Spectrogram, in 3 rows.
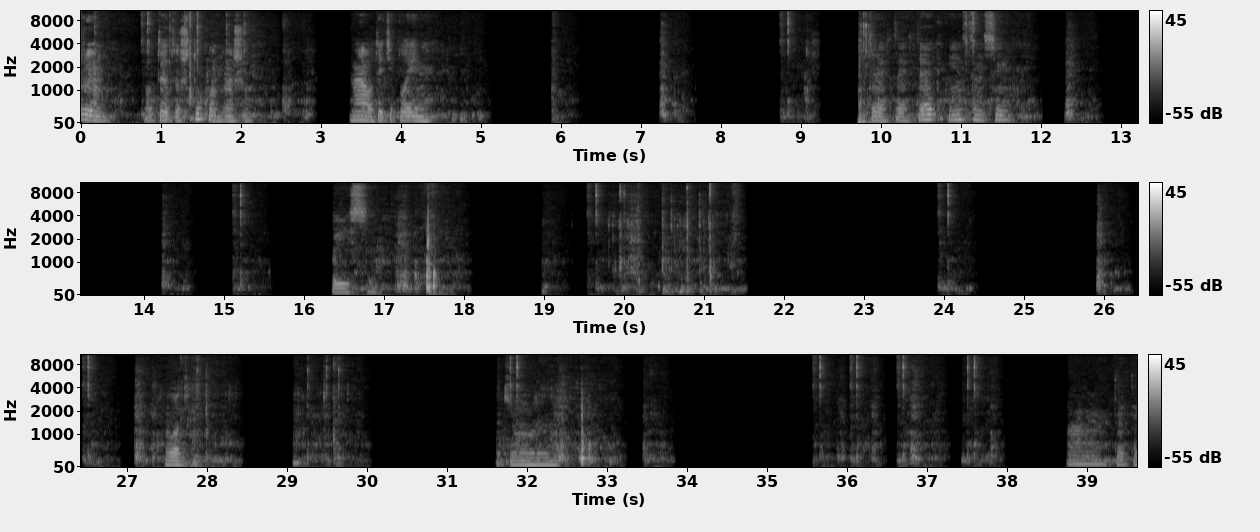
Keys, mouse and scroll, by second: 0.7 click, 1.1 shift+middle drag, 1.4-1.8 scroll up 3, 1.8 middle click, 2.5-5.6 scroll down 1, 8.7 click, 11.0-14.0 drag, 15.1 click, 19.5 shift+click, 20.7 ctrl+p, 26.4 click, 27.9 middle click, 28.7-29.3 scroll up 2, 29.3-31.8 shift+middle drag, 31.8 click, 35.5 click, 36.0 click, 36.6 click, 37.5 click, 38.1-38.4 scroll down 5.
